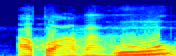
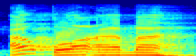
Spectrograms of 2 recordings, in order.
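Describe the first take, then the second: First: The word ends with a final vowel. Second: The final vowel is dropped, ending on a consonant. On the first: The reading continues into the next word. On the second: The reading stops here.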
